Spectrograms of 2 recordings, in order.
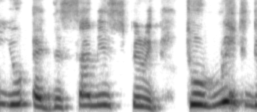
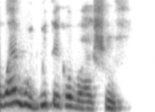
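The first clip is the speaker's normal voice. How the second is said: discreet, low, hushed voice, spoken aside; 6 dB quieter than usual. Retelling how a companion at a friend's house asked: imitating someone speaking in a low voice. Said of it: "in a low voice".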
